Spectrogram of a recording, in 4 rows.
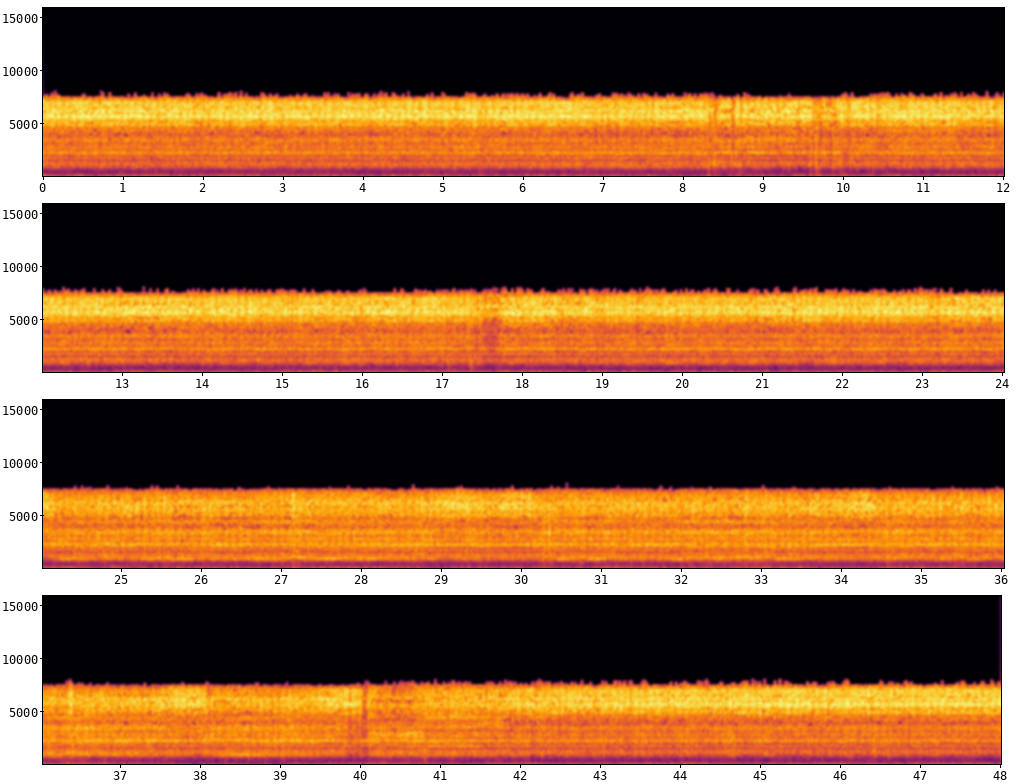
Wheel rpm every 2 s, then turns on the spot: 120, 120, 110, 120, 120, 120, 110, 110, 110, 110, 110, 110, 110, 110, 110, 110, 110, 120, 120, 110, 110, 120, 110, 110.
none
